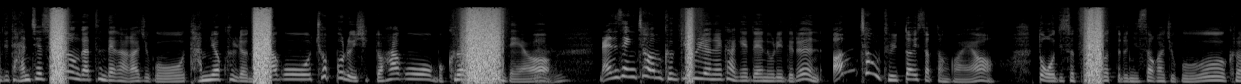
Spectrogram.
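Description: Speech with five wireless microphone noise hits, at 0.41–0.77, 2.49–2.76, 4.47–5.16, 6.73–7.13 and 10.71–11.15 s. Each is a brief static swish as the FM radio link fades and receiver noise rises over the voice. A spectrogram shows broadband vertical noise bands, and the waveform shows thickened, fuzzy stretches.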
